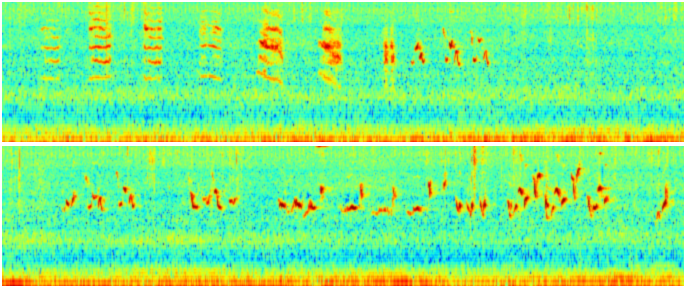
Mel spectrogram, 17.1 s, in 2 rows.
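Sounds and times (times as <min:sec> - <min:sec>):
low steady rumble: 0:00.0 - 0:17.0
bird calling harshly: 0:00.5 - 0:06.1
bird chatter: 0:00.5 - 0:06.2, 0:09.2 - 0:17.0.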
